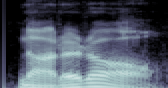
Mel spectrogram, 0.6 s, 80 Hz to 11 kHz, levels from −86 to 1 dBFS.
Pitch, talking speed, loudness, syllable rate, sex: 100 Hz, 285 wpm, -13 LUFS, 6.1 syllables/s, male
